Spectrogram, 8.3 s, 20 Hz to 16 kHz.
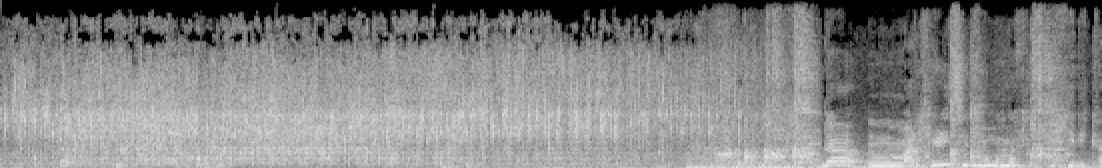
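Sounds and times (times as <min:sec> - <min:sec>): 
steamed mushrooms sizzling as they fry in a pan: 0:00.0 - 0:05.2
speech: 0:06.2 - 0:08.2.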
